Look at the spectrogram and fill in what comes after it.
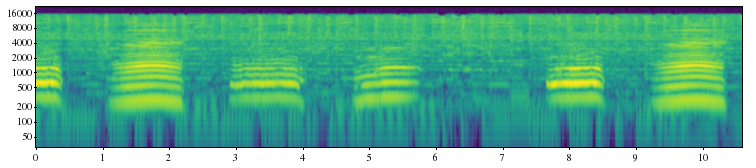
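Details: Llama making five drawn-out, nasal, harmonic-rich humming calls, each about a second long, slightly arched in pitch and spaced a couple of seconds apart, with soft background music underneath.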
